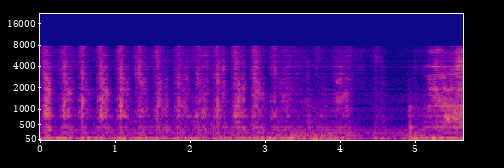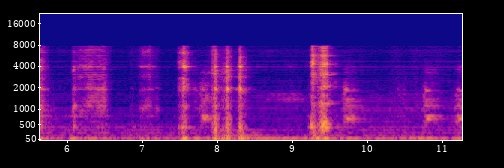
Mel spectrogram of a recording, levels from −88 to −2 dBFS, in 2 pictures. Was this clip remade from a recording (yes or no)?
yes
